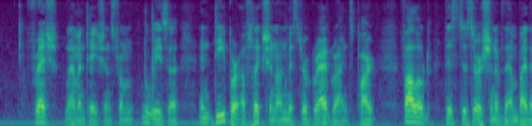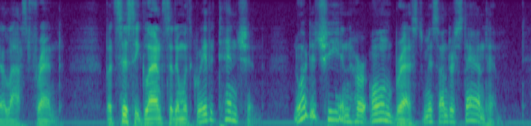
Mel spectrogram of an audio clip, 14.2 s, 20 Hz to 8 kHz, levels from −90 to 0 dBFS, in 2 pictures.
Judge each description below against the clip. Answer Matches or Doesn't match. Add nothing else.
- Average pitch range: Doesn't match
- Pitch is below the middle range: Matches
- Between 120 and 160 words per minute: Matches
